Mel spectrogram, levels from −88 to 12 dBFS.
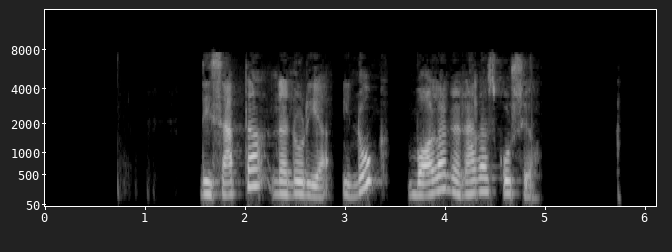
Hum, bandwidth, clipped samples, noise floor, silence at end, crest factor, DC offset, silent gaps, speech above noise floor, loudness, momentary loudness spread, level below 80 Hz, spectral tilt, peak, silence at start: none; 8 kHz; under 0.1%; -71 dBFS; 1.2 s; 18 dB; under 0.1%; 3.46-3.62 s; 54 dB; -18 LUFS; 11 LU; -66 dBFS; -5 dB/octave; -2 dBFS; 1.55 s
